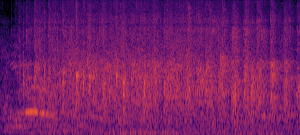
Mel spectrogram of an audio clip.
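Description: Audience clapping during a kirtan, a dense, steady patter of many hands that stays level throughout with no clear rhythm and a faint background murmur.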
